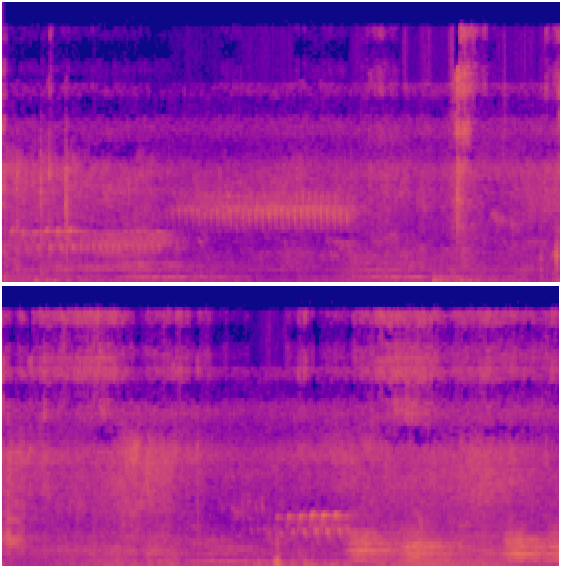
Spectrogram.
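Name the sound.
honey bees buzzing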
